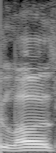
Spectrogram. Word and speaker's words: Luz: See, they pronounced it loose in here. So I just got to go with loose. And, you know, I was going to say Luz, but, you know, loose it is.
